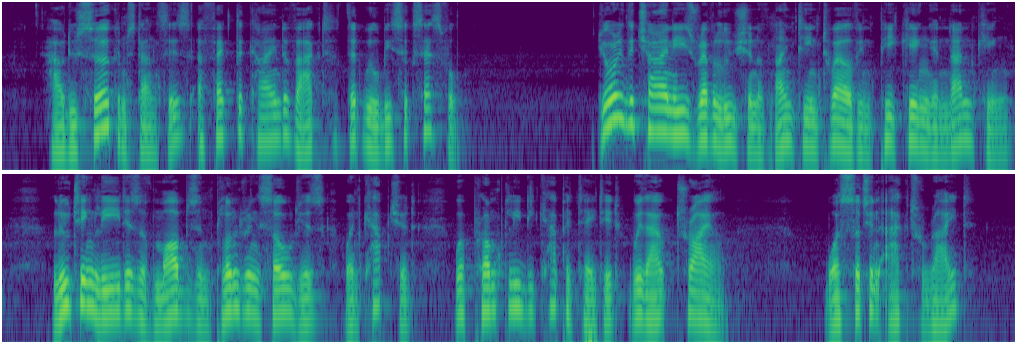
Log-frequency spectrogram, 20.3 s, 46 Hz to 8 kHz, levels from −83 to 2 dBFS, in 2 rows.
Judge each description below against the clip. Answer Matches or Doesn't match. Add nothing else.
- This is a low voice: Matches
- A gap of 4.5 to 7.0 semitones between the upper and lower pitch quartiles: Matches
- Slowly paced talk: Matches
